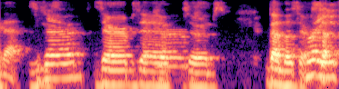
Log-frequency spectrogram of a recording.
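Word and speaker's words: gumbo z'herbes: Gumbo zerbs.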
